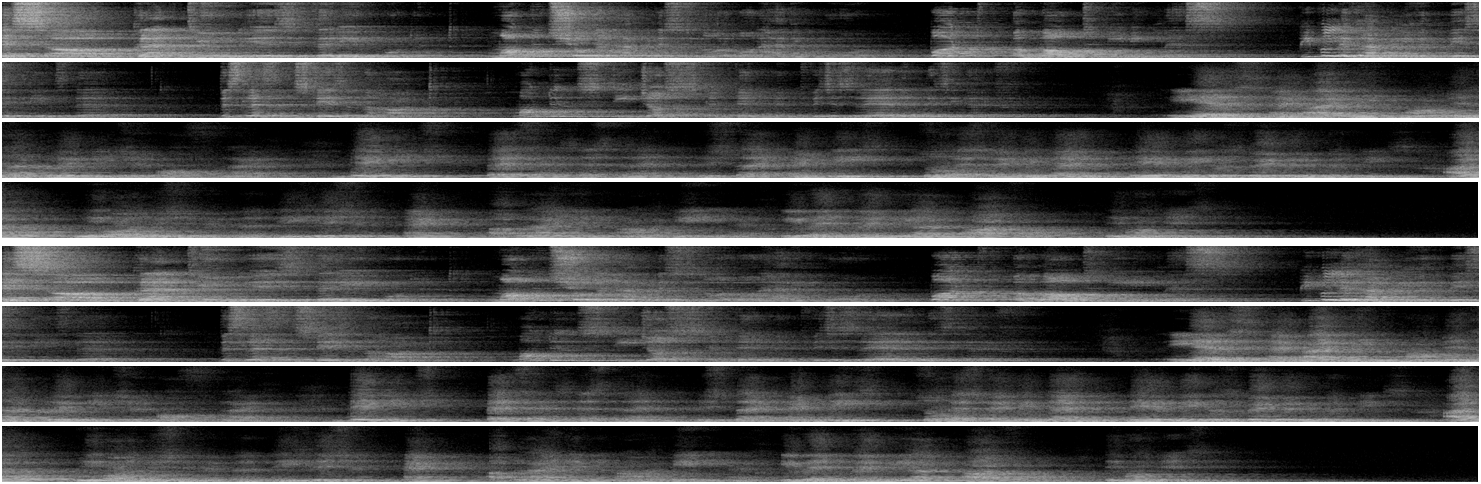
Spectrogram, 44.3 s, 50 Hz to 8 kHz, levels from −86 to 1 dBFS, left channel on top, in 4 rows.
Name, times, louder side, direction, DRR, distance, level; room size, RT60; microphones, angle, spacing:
voice 1, 0.0-3.2 3.6-6.5 6.9-7.2 7.6-9.2 9.7-11.9 12.7-14.2 14.9-18.7, left 1 dB, 25° left, -2 dB, 5.5 m, -27 dB
voice 2, 19.8-24.1 24.4-25.3 25.8-28.7 29.0-33.4 33.7-36.0 36.2-36.5 36.8-41.0 41.5-42.1, equal, 50° right, -9 dB, 6.7 m, -28 dB
22.0 x 14.5 x 8.6 m, 2.3 s
head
